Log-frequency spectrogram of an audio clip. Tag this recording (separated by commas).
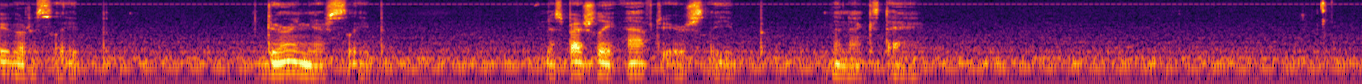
Speech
